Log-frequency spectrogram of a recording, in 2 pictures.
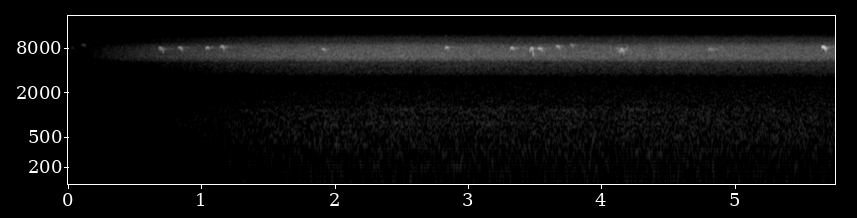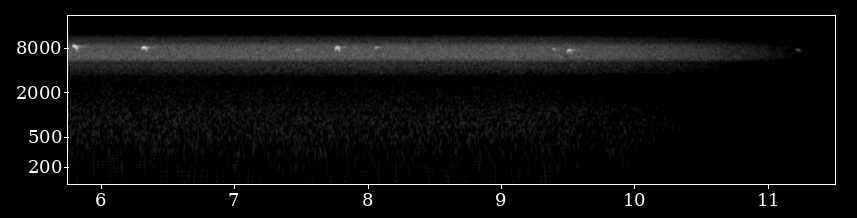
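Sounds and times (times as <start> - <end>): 
goldcrest calling in Maruyama: 0.7 - 9.8.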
